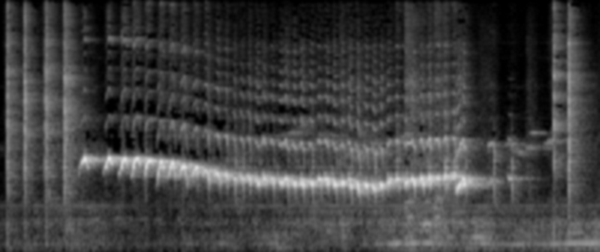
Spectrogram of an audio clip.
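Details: White-rumped shama song used in the morning to goad quiet shamas into singing: a few sharp clicks, then a long, fast, steady run of repeated whistled notes that slowly drops in pitch, ending in sharp notes.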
